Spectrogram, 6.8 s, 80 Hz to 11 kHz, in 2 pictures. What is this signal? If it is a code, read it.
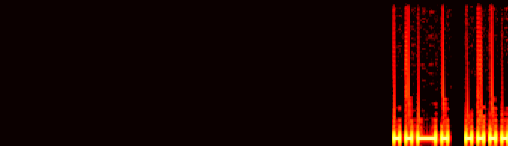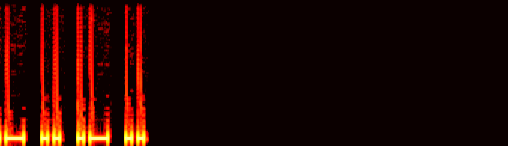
Morse code, heard as a keyed tone, about 29 wpm, 700 Hz. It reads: F4IAI
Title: DXCC-100 Call Signs - 5 Characters - Repeated 3x - 30wpm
